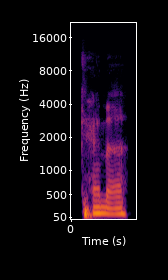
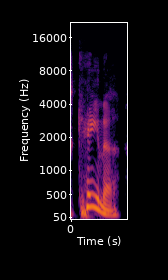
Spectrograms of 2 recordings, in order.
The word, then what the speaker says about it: Kena: We were pronouncing it both wrong, Kena and Kenna, but it's Kena.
